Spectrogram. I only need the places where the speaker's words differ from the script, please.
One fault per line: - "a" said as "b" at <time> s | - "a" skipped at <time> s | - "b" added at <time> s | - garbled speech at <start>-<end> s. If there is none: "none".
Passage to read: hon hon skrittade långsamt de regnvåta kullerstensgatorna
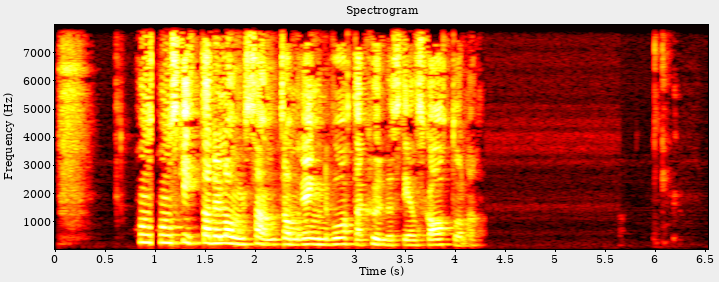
none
